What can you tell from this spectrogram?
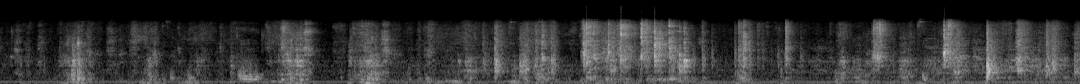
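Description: A Jack Russell terrier and a springer spaniel play fighting on a shaggy blanket: a run of short dog vocal noises, snuffles and scuffling. The loudest of it comes about six to seven seconds in.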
